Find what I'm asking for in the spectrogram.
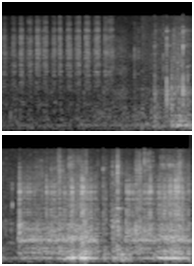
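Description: A sewing machine bastes a fabric shoulder-bag piece in place along the top edge, starting with soft handling rustles, then a steady close mechanical whir and needle patter running continuously.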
